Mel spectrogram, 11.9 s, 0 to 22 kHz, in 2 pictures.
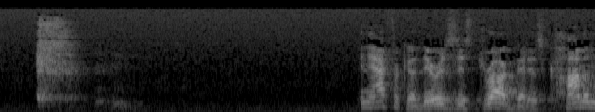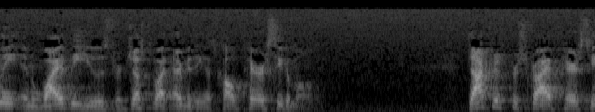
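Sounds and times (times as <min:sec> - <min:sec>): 
person clearing throat: 0:00.4 - 0:01.5
person coughing: 0:00.4 - 0:01.5
speech: 0:03.6 - 0:09.1, 0:10.6 - 0:11.8.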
